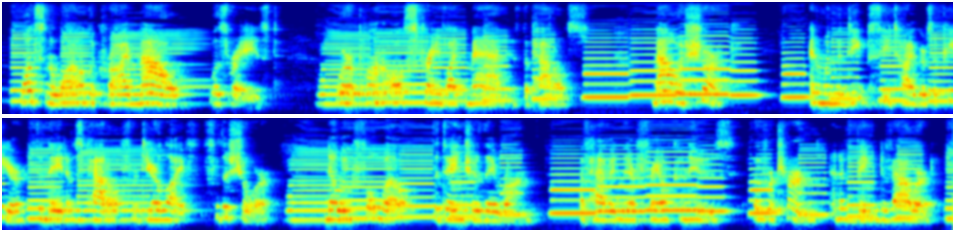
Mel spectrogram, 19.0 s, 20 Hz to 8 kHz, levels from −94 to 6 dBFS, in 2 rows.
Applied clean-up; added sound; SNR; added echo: classical method WPE with log-MMSE.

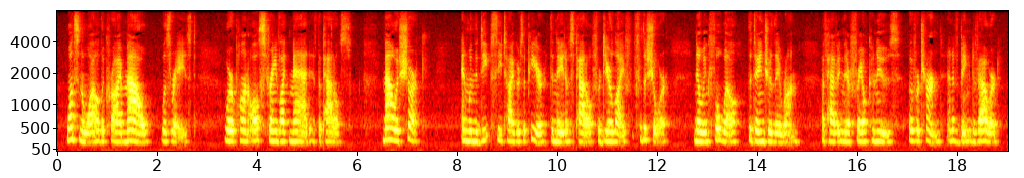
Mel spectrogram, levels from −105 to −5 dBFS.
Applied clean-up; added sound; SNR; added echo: none; none; none; none.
